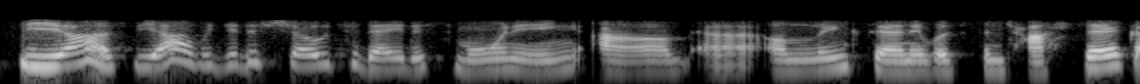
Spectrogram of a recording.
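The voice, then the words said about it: Cute regional or foreign accent. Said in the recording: “a nice little cute accent”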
